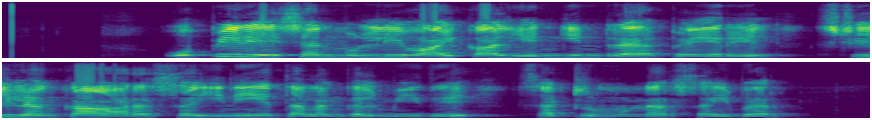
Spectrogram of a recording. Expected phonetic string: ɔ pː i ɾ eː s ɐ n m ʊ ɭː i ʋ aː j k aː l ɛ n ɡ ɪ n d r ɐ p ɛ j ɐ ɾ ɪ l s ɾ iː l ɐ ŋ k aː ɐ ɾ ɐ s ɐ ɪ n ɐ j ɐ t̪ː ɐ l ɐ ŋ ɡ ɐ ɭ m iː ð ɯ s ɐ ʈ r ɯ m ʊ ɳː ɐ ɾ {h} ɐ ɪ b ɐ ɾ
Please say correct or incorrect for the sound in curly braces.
incorrect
